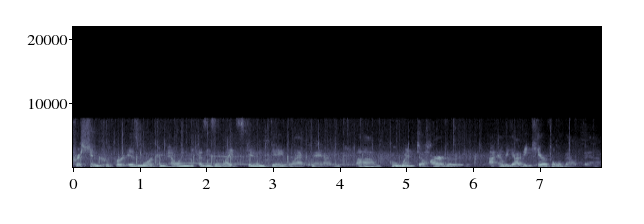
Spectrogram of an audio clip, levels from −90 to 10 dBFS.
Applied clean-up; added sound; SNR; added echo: none; Applause / Crowd / Cheering; 13 dB; none.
